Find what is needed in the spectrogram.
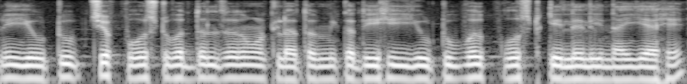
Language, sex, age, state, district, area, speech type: Marathi, male, 30-45, Maharashtra, Nagpur, rural, spontaneous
